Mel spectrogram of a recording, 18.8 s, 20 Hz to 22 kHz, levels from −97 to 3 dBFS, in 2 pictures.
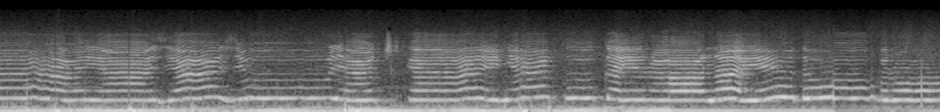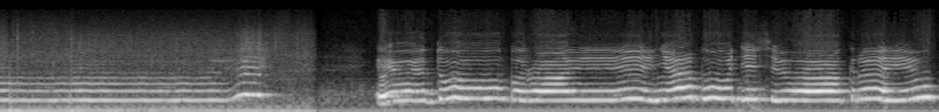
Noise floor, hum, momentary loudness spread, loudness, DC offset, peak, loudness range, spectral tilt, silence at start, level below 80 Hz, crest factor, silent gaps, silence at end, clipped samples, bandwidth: -40 dBFS; none; 10 LU; -18 LUFS; under 0.1%; -2 dBFS; 7 LU; -7 dB/octave; 0 s; -22 dBFS; 16 dB; none; 0 s; under 0.1%; 7.8 kHz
